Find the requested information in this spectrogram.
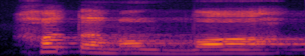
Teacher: اللہ کے لام سے پہلے زبر ہے اس لیے اللہ کے لام کو پور پڑھیں گے۔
